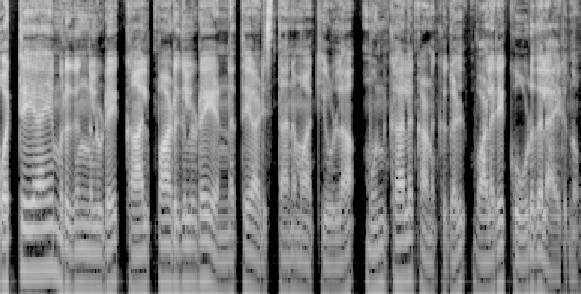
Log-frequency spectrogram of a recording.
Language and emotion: Malayalam, neutral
